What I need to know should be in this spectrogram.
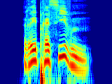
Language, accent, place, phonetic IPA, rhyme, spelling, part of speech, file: German, Germany, Berlin, [ʁepʁɛˈsiːvm̩], -iːvm̩, repressivem, adjective, De-repressivem.ogg
- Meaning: strong dative masculine/neuter singular of repressiv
